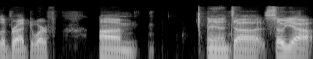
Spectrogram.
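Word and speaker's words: Dourif: uh Brad dwarf um that's how you pronounce his name right dwarf dwarf I have said it like The Reef um before and I I think I corrected them because I've always sort of known as dwarf you know and I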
